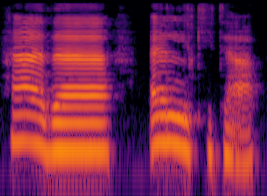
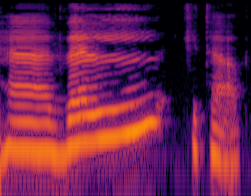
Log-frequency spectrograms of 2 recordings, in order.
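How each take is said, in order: First: The long vowel and following letter are sounded. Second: The two letters are dropped, words run together. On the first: The speaker calls it wrong. "I'm not saying هذا الكتاب" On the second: The speaker calls it right. "I've dropped both letters, and that way you sound more natural"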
